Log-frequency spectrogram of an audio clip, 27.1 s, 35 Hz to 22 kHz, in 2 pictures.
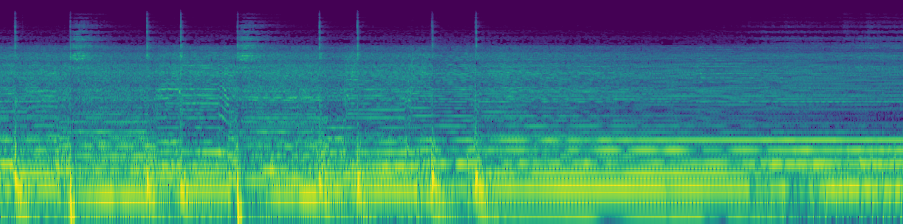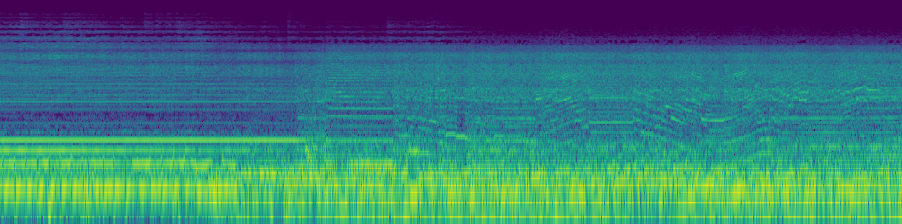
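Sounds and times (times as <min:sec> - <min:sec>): drum hits: 0:00.0 - 0:07.7
falling guitar slides: 0:00.0 - 0:09.5
guitar chord ringing: 0:00.0 - 0:27.0
heavy metal band playing: 0:00.0 - 0:27.0.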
